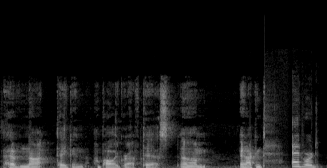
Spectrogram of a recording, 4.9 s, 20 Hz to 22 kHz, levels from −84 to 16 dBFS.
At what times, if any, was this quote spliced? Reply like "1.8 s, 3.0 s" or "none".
3.9 s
